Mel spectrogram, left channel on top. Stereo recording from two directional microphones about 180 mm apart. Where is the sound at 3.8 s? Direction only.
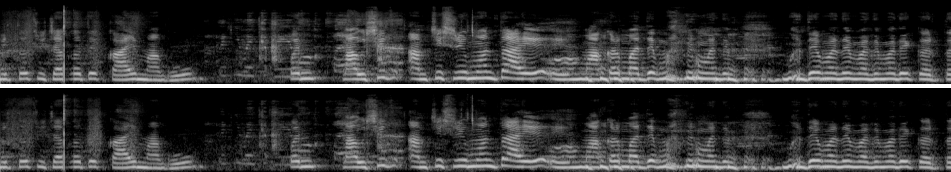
50° left (ahead or behind).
